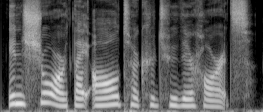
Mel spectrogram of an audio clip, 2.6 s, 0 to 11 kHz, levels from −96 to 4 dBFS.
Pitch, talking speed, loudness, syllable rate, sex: 210 Hz, 205 wpm, -16 LUFS, 4.0 syllables/s, female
